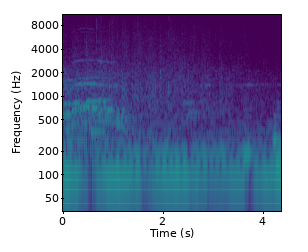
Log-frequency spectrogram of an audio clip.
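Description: Wedding guests applauding, with a cheer that rises and falls in the first second; the clapping fades out over the next few seconds under soft background music.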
